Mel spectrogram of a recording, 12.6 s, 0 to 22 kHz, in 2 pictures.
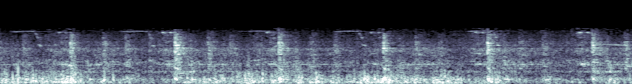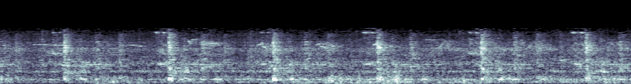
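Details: Empty RK Drums 4 lb drum turning on the motorized rotisserie during gas grill preheat; soft knock about once a second over the motor rumble as the drum flops loose on its rod. Harmless; center-punching the flange tightens it.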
